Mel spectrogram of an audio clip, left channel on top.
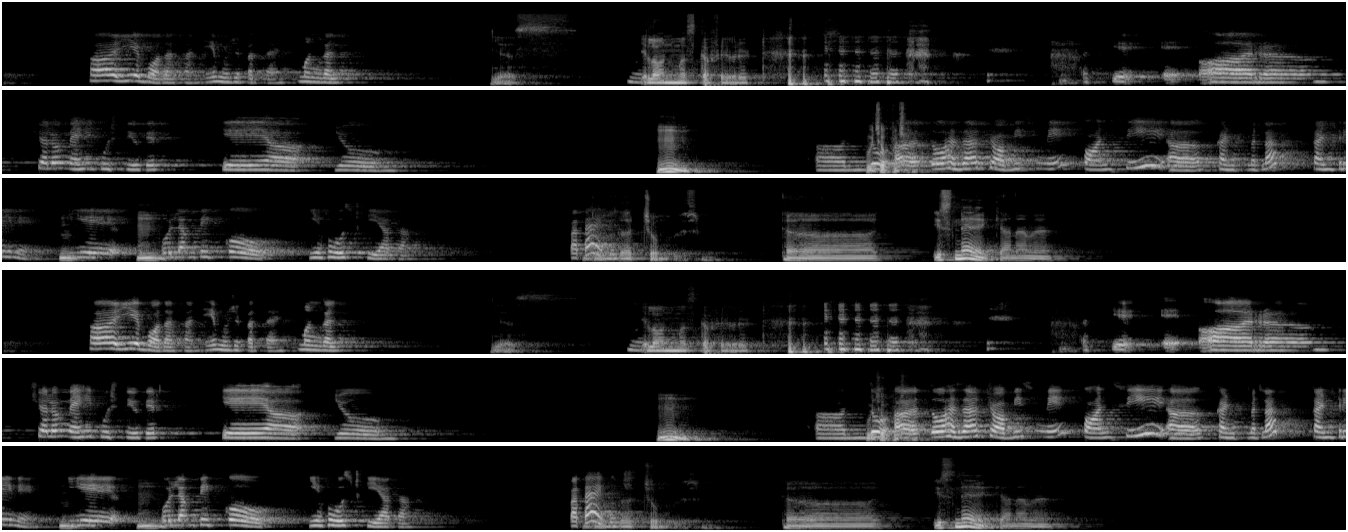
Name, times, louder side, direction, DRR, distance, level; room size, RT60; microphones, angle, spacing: voice 1, 0.9-3.4 6.3-6.6 8.2-9.0 9.8-10.1 10.8-11.3 11.6-13.3 13.8-15.0 15.6-16.5 16.8-17.4 21.6-26.2 26.6-27.2 27.5-28.1 28.5-29.6 29.9-31.0 32.6-33.1, right 4 dB, 85° right, 11 dB, 0.8 m, -24 dB
voice 2, 4.9-5.5 6.4-8.0 9.1-9.3 10.5-10.8 20.0-20.3 22.1-22.2 27.5-27.7 28.2-28.5 32.7-33.8 34.7-35.6 36.2-37.4, left 2 dB, 50° left, 14 dB, 0.6 m, -26 dB
23.5 x 15.0 x 3.2 m, 1.2 s
head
